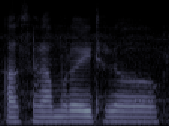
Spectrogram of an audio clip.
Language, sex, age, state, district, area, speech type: Odia, male, 18-30, Odisha, Koraput, urban, spontaneous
